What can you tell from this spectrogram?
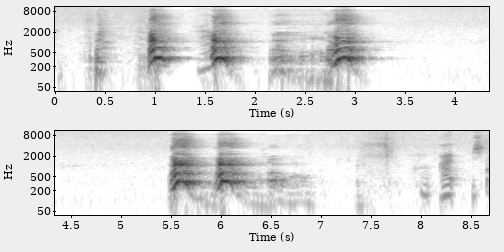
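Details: A dog's twilight bark, given a few hours too early: short, rough, harmonic barks, four within the first three seconds, then a pause and two or three more around the sixth second, with faint low sounds trailing after.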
